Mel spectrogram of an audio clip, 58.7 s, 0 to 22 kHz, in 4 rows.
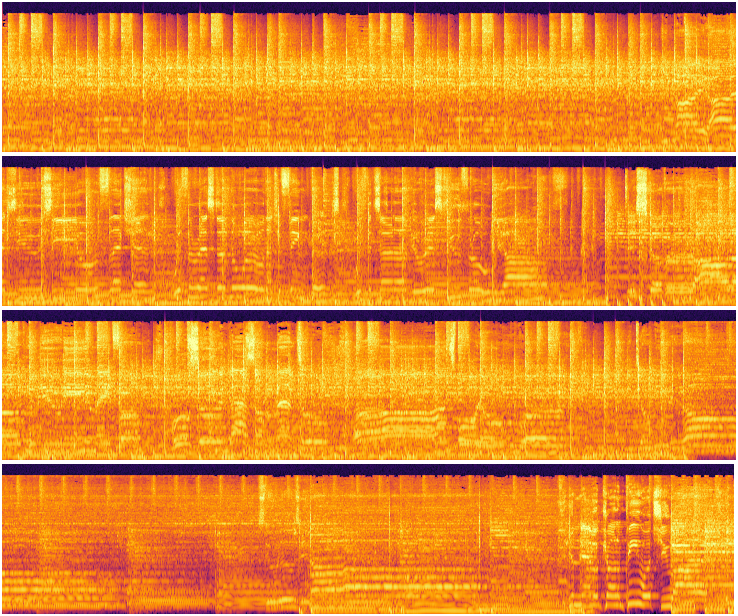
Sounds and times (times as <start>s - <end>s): Grunge: 0.0s - 58.6s.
